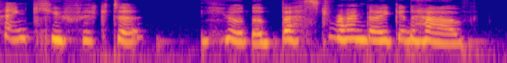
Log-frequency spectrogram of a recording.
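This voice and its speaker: A put-on character voice, female-sounding and pitched extremely high, moves at a fairly slow pace over faint background music. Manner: meek, quavering.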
